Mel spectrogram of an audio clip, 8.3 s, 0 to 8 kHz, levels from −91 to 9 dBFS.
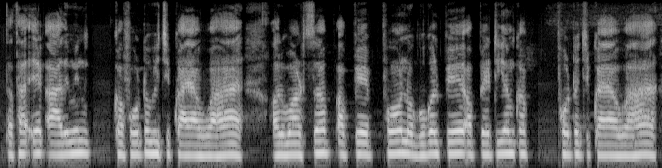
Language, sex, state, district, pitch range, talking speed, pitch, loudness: Hindi, male, Jharkhand, Garhwa, 155-170 Hz, 160 wpm, 160 Hz, -14 LUFS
